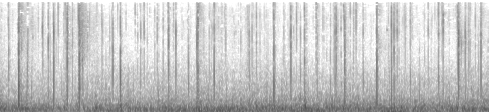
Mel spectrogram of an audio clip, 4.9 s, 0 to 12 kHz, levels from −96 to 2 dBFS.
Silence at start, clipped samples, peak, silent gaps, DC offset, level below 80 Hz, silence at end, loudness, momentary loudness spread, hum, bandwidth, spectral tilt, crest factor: 0 s; under 0.1%; -14 dBFS; none; under 0.1%; -44 dBFS; 0 s; -41 LUFS; 3 LU; none; 11.5 kHz; -4.5 dB/octave; 24 dB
